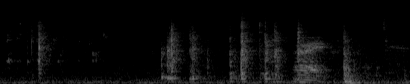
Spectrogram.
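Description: Water poured from a plastic bottle into a drinking glass, coming out in uneven glugs, with a short knock about half a second in.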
